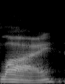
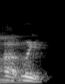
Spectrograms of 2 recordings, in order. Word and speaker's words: Lie: We've got this pronunciation right, because I've heard Lai and Lee. – Lee. – Oh, okay. – I always called him Chris Lee. I knew him when I was in grad school. He was an undergraduate, and that's how he got involved with things. – At SCAD. – Yeah. – At Savannah College of Art and Design in Savannah, Georgia. Okay. – Yes. – So how did Chris Lee, which is spelled L-I-E, how did he come to Devil's Do, and then I'll do part two after.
